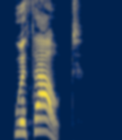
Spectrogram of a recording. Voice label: "without", English; 3000 words

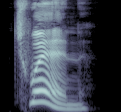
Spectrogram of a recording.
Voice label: "TWIN", English; 3000 words

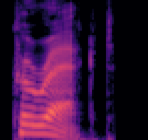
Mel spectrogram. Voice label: "CORRECT", English; 3000 words

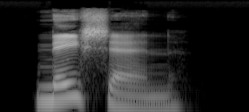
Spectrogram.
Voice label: "nation", English; 3000 words

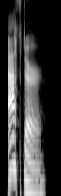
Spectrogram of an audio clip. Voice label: "AFTER", english; 3000 words

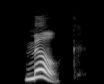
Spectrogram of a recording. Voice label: "milk", English; 3000 words

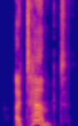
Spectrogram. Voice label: "attempt", english; 3000 words

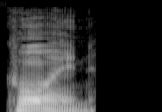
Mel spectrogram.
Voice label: "coin", English; 3000 words

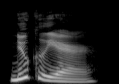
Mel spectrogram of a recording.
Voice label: "nuclear", English; 3000 words

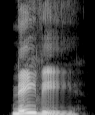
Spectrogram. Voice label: "navy", English; 3000 words

